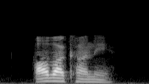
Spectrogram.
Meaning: 1. nobility, grandees 2. Council of Aldermen (body of local self-government in Armenia) 3. alderman, a member of the Council of Aldermen (body of local self-government in Armenia)
- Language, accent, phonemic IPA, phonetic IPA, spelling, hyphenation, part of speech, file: Armenian, Eastern Armenian, /ɑvɑkʰɑˈni/, [ɑvɑkʰɑní], ավագանի, ա‧վա‧գա‧նի, noun, Hy-ավագանի.ogg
